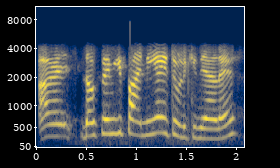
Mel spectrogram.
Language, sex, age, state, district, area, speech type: Malayalam, female, 18-30, Kerala, Wayanad, rural, conversation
